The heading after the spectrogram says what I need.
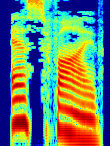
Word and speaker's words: S-V: the Saturn V rockets under the designation SV, pronounced S5.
